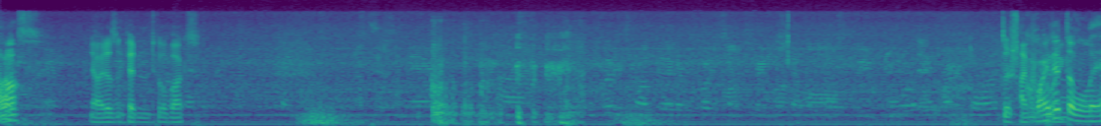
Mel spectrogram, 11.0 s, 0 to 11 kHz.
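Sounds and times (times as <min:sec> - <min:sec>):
low electrical hum: 0:00.0 - 0:11.0
faint indistinct voices: 0:01.8 - 0:11.0.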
